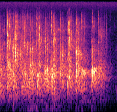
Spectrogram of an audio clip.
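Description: A crowd applauds steadily, many hands clapping at once in a dense, continuous patter that sounds somewhat distant and fairly soft, holding at an even level for the whole stretch.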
